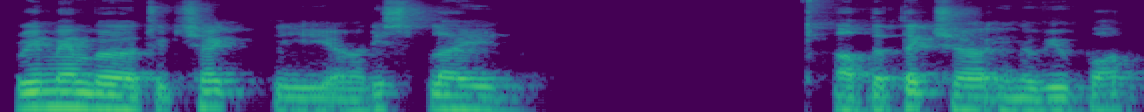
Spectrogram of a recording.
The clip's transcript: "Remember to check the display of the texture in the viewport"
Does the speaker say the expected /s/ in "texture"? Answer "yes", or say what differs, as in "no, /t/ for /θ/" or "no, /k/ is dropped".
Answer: no, /s/ is dropped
